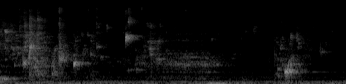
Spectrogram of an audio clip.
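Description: Shower water sprays and patters onto a woman's breasts in a steady, irregular splash, with small bursts of louder spattering. Fairly quiet, with no voices.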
